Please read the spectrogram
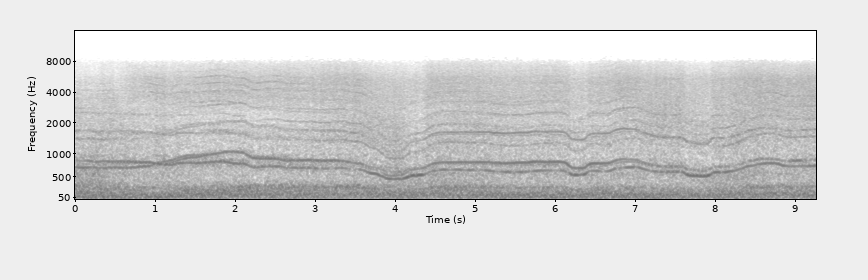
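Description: Electric motor and propeller whine of the chase aircraft carrying the camera, rising and falling in pitch as the throttle changes, with a deep dip about four seconds in. Steady wind rush runs underneath.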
